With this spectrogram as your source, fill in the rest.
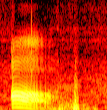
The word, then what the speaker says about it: hour: Some years ago, I would study English for 1 hour. But now I teach English for 5 hours. यहाँ पे आ में H silent है, तो आप प्रोनाउंस करोगे OUR जो है उसको प्रोनाउंस करोगे R.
